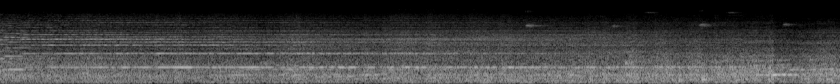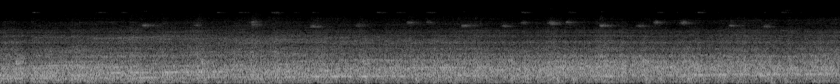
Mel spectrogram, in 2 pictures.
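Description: Keikyu electric train pulling away and accelerating. Its Siemens GTO-VVVF inverter makes the traction motors sing the 'do-re-mi-fa' rising scale over the rumble of wheels on rail. A held note steps up in pitch about eight seconds in and keeps climbing.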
